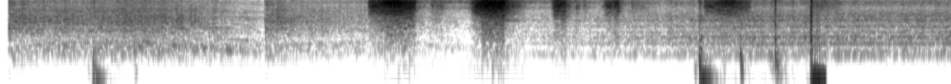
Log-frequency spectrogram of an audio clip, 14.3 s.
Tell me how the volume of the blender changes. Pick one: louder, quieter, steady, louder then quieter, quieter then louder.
quieter then louder.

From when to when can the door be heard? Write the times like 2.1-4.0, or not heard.
1.4-2.0, 10.4-12.4.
